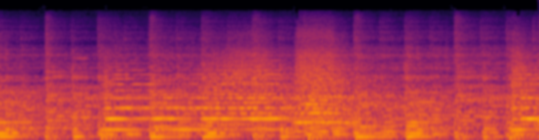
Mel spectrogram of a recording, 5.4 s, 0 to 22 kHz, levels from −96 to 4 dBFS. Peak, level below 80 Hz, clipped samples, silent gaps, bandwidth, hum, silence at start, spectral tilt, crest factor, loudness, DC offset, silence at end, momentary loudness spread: -4 dBFS; -38 dBFS; under 0.1%; none; 15.5 kHz; none; 0 s; -6 dB/octave; 16 dB; -21 LUFS; under 0.1%; 0 s; 7 LU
